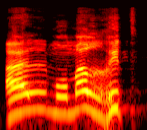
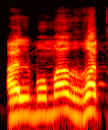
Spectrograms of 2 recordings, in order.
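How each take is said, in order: First: The vowel after the gh sound is 'i'. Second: The vowel after the gh sound is 'a'. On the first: "boleh dibaca dengan baris bawah" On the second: "boleh dibaca dengan baris atas"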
